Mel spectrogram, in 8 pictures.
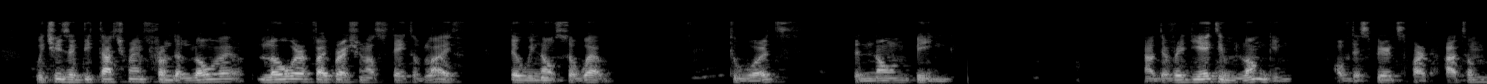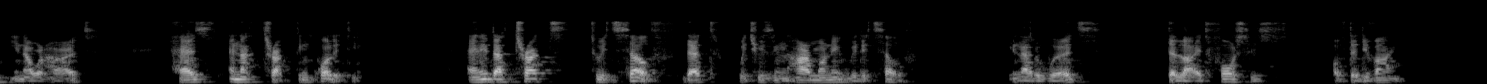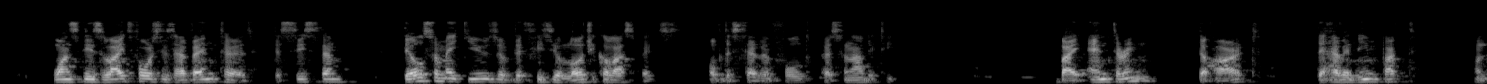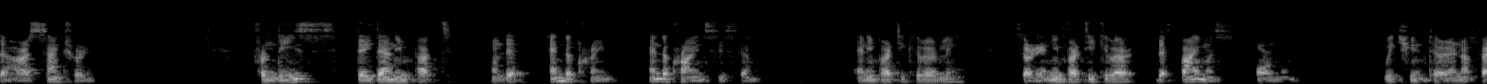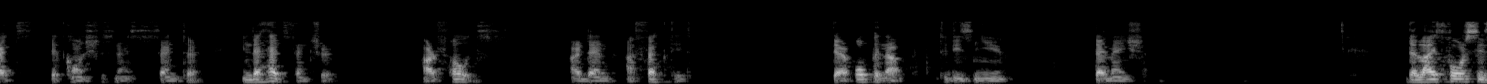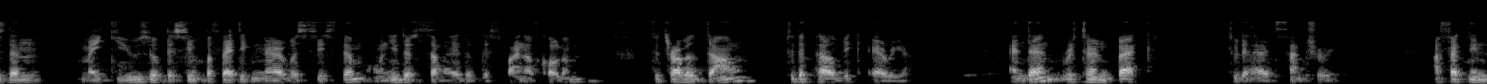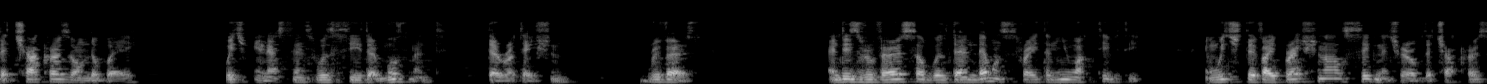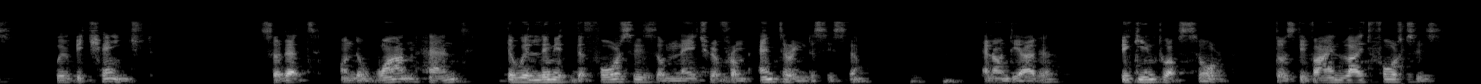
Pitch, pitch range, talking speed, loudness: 115 Hz, 100-150 Hz, 115 wpm, -28 LUFS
